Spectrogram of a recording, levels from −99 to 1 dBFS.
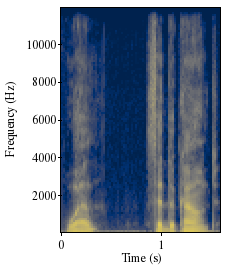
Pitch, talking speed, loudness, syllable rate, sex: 110 Hz, 150 wpm, -19 LUFS, 3.9 syllables/s, male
